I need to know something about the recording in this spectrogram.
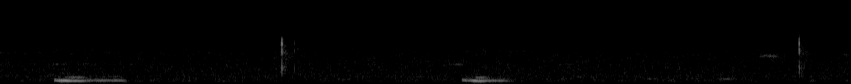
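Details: Kana, a 12-year-old female Shiba Inu described as an old dog, sleeps indoors and hard to wake. Two low, rumbling snores come about four seconds apart over a quiet room, with a couple of faint sharp clicks between them.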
